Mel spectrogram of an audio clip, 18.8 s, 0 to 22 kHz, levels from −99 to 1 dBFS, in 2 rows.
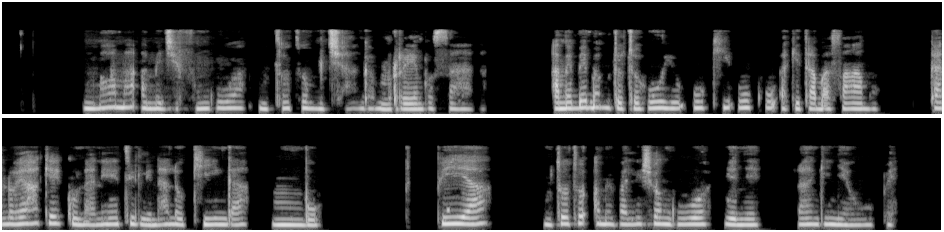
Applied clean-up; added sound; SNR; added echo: none; none; none; none.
